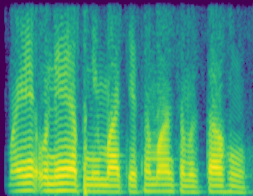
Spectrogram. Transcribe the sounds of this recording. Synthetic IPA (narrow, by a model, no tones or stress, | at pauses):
mə̃ʔʊnɦẽɐpnimaːt̪kesamaːnsɐməd͡ʒʱt̪aɦũː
